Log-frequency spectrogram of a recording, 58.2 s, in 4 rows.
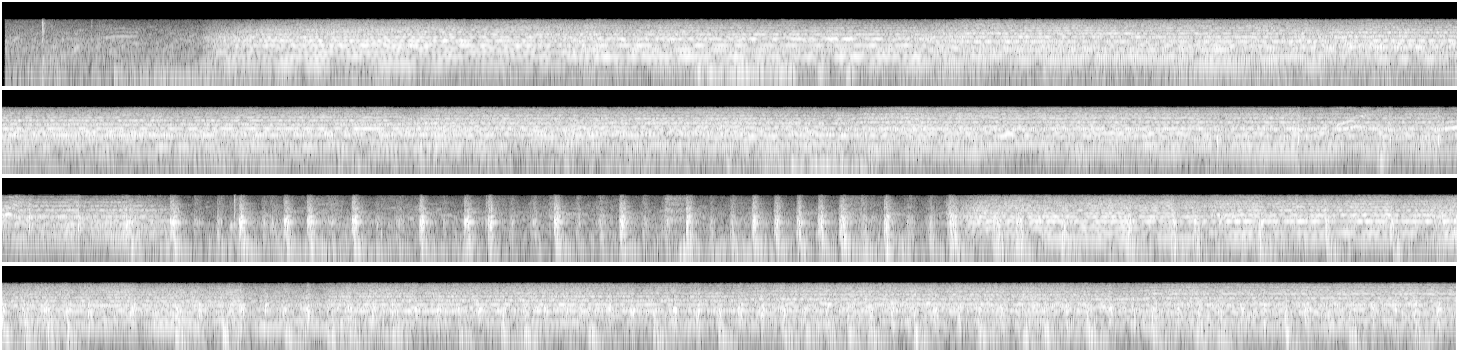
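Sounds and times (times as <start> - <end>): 
band warming up: 0.0 - 58.1.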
